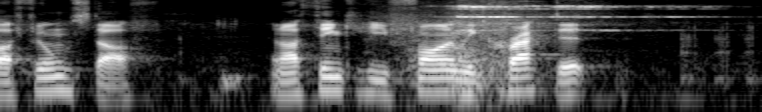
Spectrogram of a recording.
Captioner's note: metallic clattering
